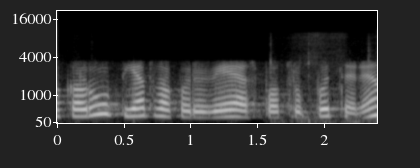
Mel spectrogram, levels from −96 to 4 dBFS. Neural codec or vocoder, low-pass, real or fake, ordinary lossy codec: none; 9.9 kHz; real; AAC, 64 kbps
